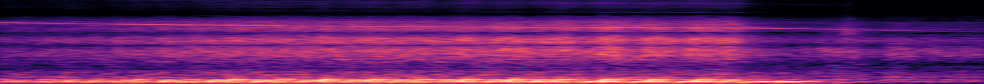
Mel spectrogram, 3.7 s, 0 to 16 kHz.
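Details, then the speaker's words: 2006 Ford F350 6.0 diesel after P2262 fix (broken MAP sensor nipple on intake); strong roar under load with clean high turbo whistle rising and falling smoothly, no surging or hissing: healthy turbo spool. "that is a thing of beauty just can't kill big black although some people think I'm trying to but I'm really not"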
